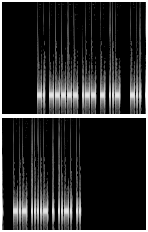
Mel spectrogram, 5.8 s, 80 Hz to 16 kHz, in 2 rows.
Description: Morse code, heard as a keyed tone, about 37 wpm, 700 Hz. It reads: N0WTU DE K4EFI
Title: USA Callsign DE Callsign - 5 Characters - 40wpm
